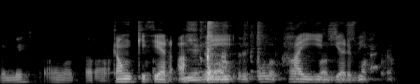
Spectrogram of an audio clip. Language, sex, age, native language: Icelandic, male, 15, Icelandic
